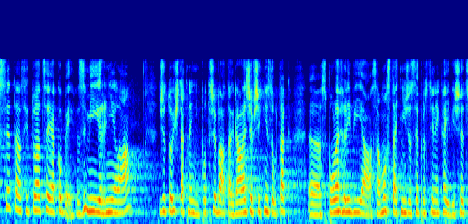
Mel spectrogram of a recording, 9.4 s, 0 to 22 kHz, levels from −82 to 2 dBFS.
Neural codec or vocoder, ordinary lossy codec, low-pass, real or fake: none; MP3, 64 kbps; 7.2 kHz; real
